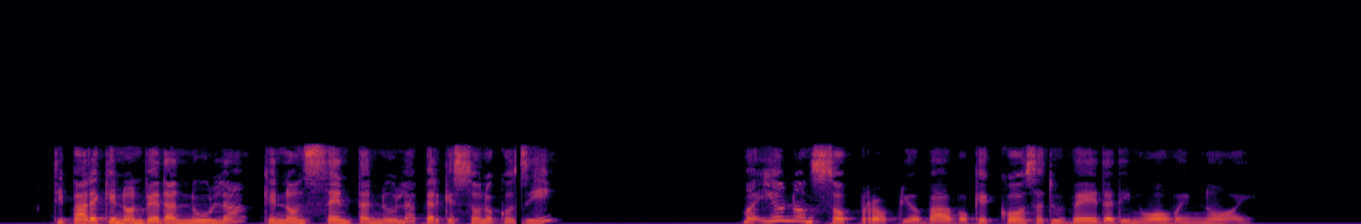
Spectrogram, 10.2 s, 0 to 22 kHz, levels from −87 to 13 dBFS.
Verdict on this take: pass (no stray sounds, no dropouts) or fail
fail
